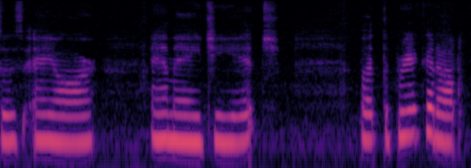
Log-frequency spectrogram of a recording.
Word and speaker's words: Armagh: And then you've got Armagh, but it's spelled as A-R-M-A-G-H. But to break it up, you would pronounce it as the letter R, then Ma as in M-A, so you'd say Armagh.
